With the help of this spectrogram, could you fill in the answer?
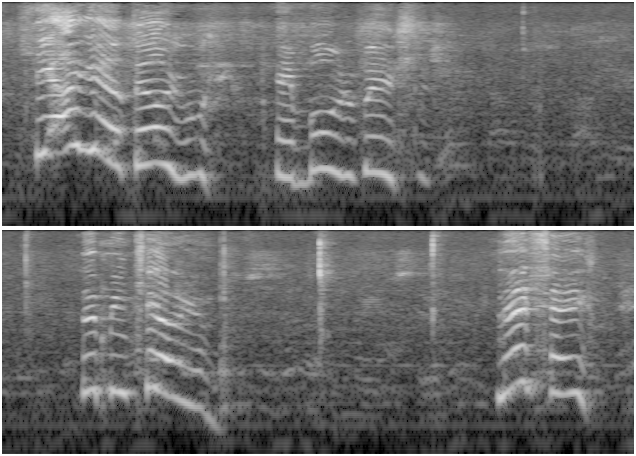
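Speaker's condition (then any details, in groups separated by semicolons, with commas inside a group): Cerebral palsy; speech hard to understand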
